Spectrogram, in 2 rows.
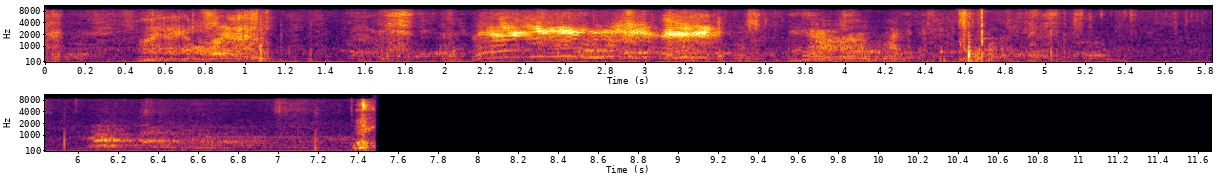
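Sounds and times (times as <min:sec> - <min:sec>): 
angry cat: 0:00.0 - 0:04.9.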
